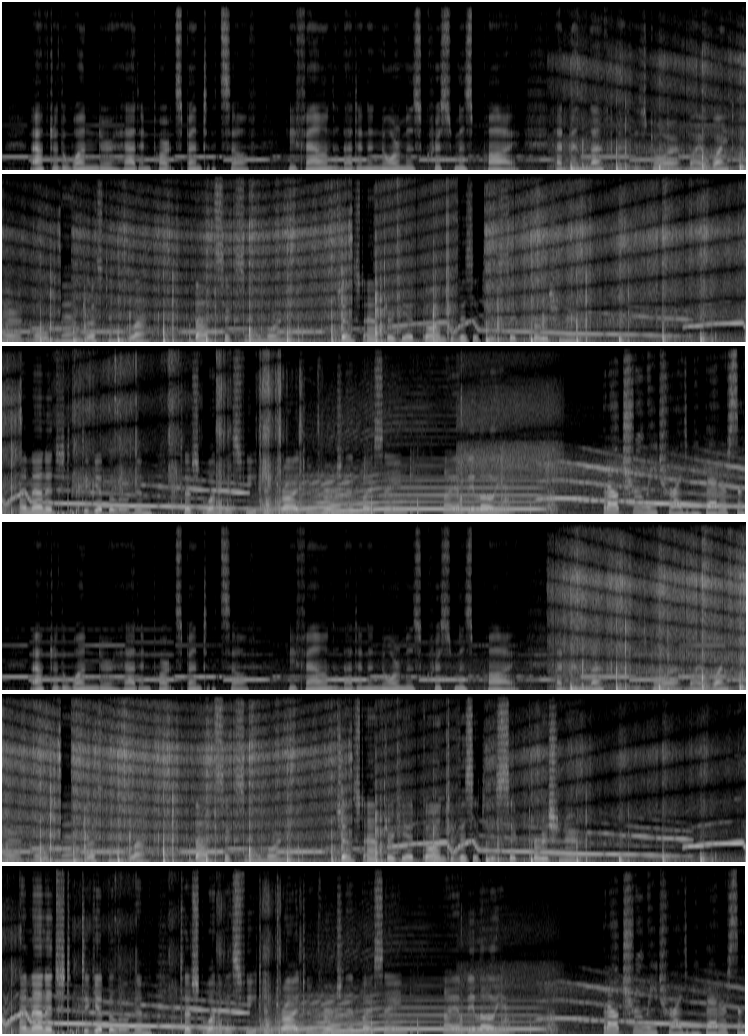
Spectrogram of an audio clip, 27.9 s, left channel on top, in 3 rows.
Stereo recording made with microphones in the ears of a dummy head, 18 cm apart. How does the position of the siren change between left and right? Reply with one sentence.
In this clip you hear the siren travel towards the left.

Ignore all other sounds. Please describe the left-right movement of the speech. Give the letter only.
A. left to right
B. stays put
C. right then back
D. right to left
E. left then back
C.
